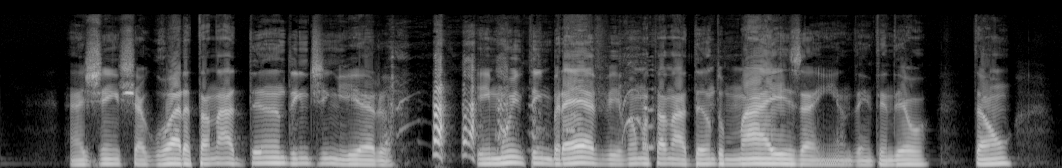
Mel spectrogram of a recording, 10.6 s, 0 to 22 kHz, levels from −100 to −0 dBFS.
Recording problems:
none

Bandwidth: 15 kHz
